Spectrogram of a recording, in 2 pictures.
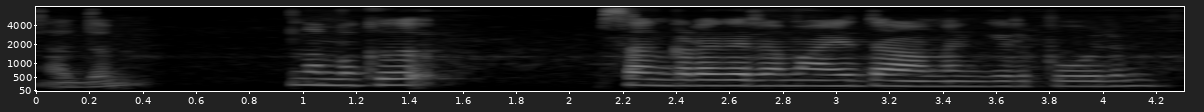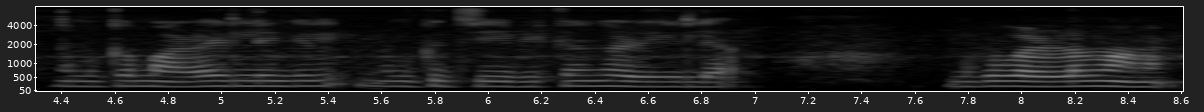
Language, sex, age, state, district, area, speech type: Malayalam, female, 30-45, Kerala, Malappuram, rural, spontaneous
